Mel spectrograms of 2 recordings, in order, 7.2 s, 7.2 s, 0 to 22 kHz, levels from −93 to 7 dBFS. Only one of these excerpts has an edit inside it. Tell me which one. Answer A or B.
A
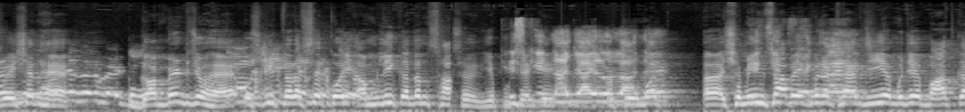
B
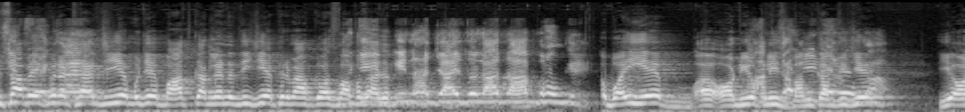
A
